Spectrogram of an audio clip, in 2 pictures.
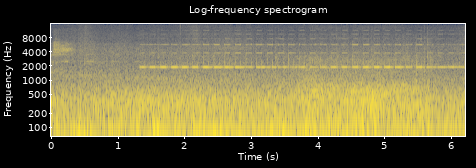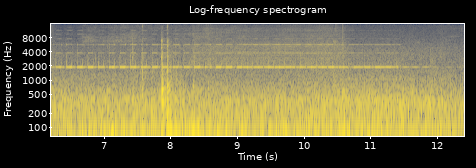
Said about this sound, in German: Jetzt fährt tatsächlich auch der Zug los. Die Schaffner winken.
